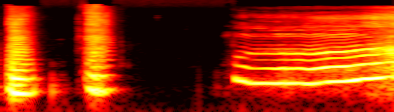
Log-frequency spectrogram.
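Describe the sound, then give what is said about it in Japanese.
Flatulence: two short, soft buzzing puffs, then after a brief pause a longer, drawn-out tonal fart whose pitch wavers and creeps upward, all fairly faint. “私のお尻の穴から奏でられるおなら、あなたにいつまでも嗅いでほしいの。”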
